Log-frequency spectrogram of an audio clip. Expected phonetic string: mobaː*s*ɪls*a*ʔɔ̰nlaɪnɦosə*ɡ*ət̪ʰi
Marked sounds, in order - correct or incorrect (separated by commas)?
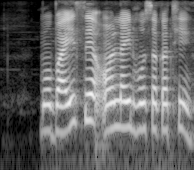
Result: incorrect, incorrect, incorrect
